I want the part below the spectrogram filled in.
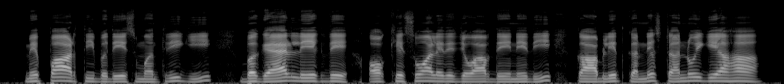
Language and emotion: Dogri, surprised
